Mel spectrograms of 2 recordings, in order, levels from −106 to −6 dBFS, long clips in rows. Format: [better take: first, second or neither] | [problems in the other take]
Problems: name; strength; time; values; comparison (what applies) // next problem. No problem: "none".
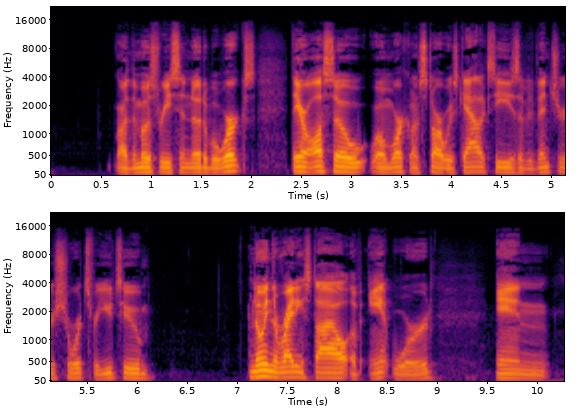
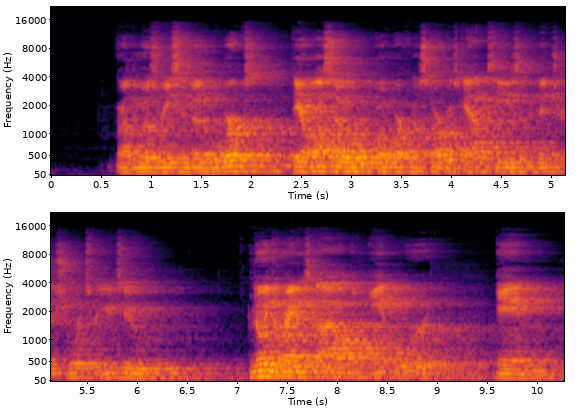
first | off-mic speech; somewhat distant // room echo; noticeable; dies away in 2.1 s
